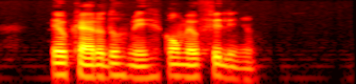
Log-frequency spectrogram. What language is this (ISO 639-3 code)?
por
